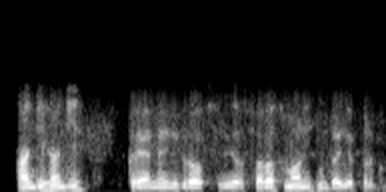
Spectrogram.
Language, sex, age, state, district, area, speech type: Punjabi, male, 30-45, Punjab, Barnala, rural, conversation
